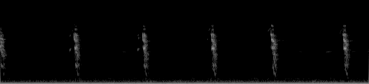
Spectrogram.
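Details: During mating on the nest ledge at the Axel water tower nest box, 5 February 2018, a peregrine falcon utters harsh, clipped calls repeated roughly every two-thirds of a second, six in a row, over a low background hum.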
